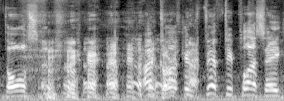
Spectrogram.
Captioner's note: all laughing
